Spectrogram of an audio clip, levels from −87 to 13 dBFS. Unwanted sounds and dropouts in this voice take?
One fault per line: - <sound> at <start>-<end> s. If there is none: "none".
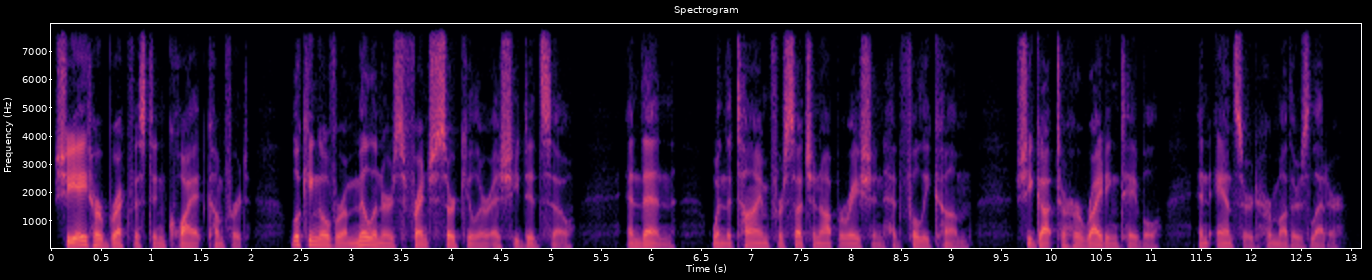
none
